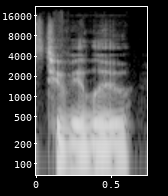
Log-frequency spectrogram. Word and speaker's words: Tove Lo: but now everybody knows that the correct pronunciation is Tuvalu.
